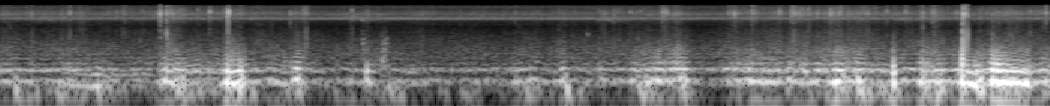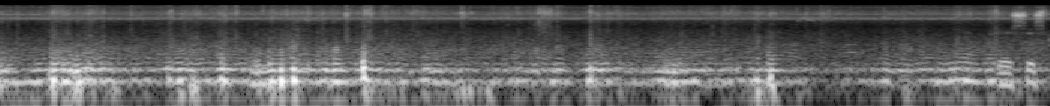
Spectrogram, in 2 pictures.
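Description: Bees buzzing steadily in a swarm around honeycomb being broken open by hand during a honey harvest, with scattered knocks and scrapes from the comb being handled.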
